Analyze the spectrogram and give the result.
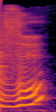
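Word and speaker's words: vous: same thing with the Vu you don't pronounce the S and o u is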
